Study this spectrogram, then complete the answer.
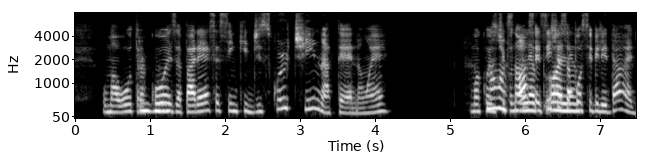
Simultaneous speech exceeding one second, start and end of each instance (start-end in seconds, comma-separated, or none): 5.5-6.8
